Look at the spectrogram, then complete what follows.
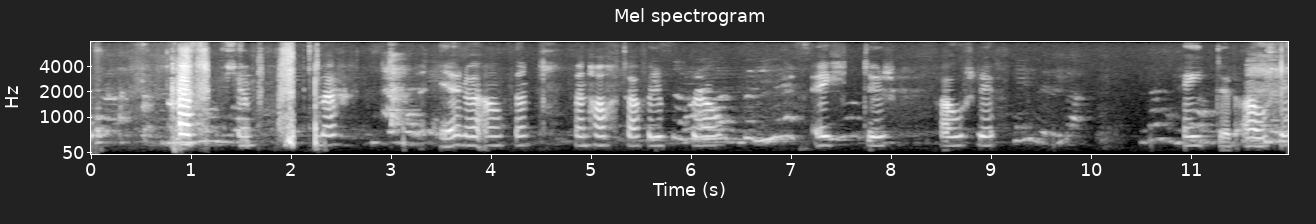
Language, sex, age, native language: Icelandic, female, 18-19, Icelandic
